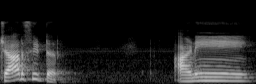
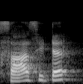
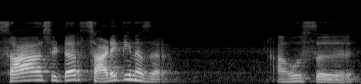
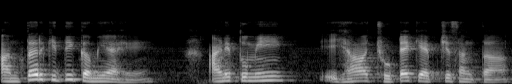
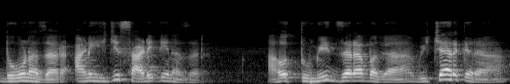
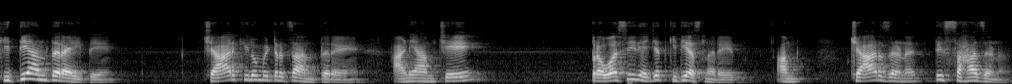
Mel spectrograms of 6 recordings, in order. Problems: none marked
